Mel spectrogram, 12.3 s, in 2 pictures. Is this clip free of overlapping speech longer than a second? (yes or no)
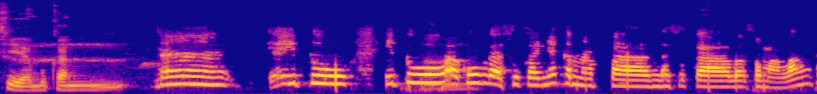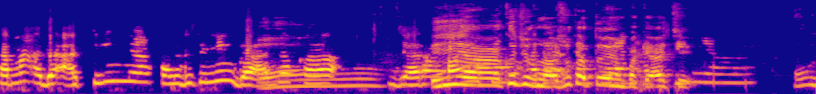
no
